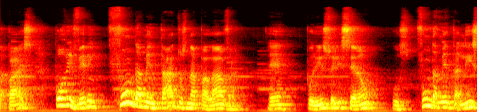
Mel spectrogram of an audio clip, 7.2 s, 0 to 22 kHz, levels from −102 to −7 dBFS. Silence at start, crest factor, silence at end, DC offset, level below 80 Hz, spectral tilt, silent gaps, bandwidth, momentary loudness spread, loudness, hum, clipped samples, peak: 0 s; 16 dB; 0 s; under 0.1%; -52 dBFS; -5.5 dB/octave; none; 17 kHz; 12 LU; -25 LUFS; none; under 0.1%; -10 dBFS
